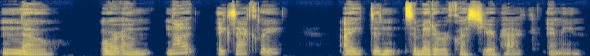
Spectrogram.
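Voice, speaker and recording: A shy, awkward vampire leader voiced by a woman in an audio roleplay. She is polite and apologetic, stammering and hesitating in a mellow voice, recorded dry. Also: fairly low pitch, unhurried, vocal fry, dry recording. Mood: nervous, polite. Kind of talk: scripted audio roleplay acting.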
